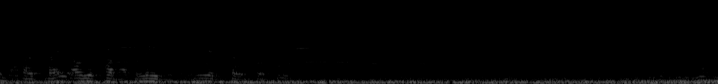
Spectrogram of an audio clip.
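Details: Newborn kittens nursing from their mother cat give a run of thin, high, harmonic mews, several in quick succession over the first four seconds, then fall quiet; low rumbling background noise throughout.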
